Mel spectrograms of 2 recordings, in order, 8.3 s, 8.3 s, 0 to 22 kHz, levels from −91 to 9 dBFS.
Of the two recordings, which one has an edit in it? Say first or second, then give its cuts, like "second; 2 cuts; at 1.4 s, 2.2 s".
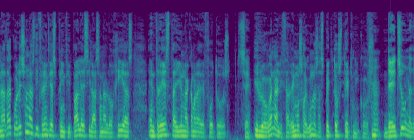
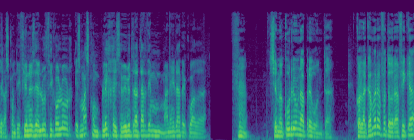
second; 1 cut; at 2.9 s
